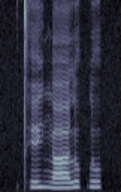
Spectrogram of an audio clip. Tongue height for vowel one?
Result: mid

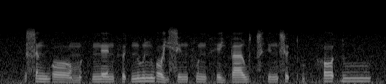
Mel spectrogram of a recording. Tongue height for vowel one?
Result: low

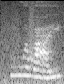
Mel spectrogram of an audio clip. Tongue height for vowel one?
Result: high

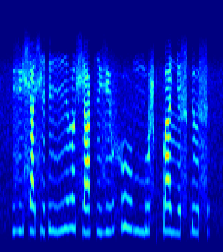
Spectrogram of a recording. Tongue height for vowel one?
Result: high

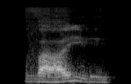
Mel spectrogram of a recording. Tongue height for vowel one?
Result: low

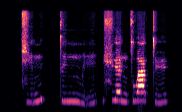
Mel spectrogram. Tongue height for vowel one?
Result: high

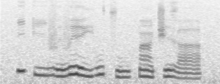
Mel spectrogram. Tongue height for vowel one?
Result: high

